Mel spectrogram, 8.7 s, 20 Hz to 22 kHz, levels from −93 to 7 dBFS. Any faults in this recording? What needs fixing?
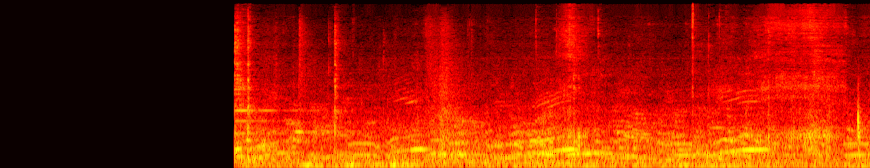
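The audio dropout to silence runs from the start to 2.35 s: silence with no room tone, unlike a fade or gate. The likely cause is a lost input while recording continued. Monitor input levels and connections during capture.

Generation loss is present throughout: swirly, hollow, smeared attacks, worse than one pass at what sounds like 64 kbit/s Opus. That points to several re-encodes, likely around seven. Keep a lossless master and encode only once.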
